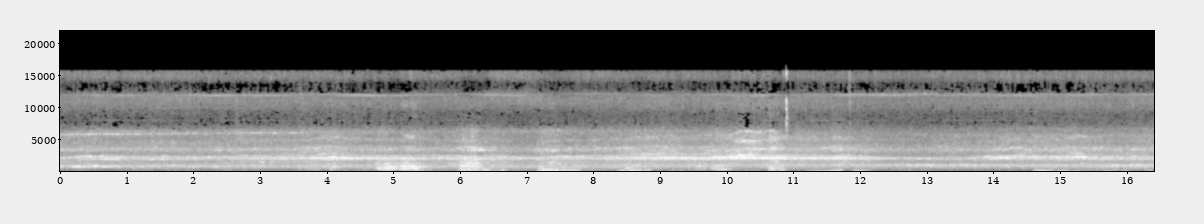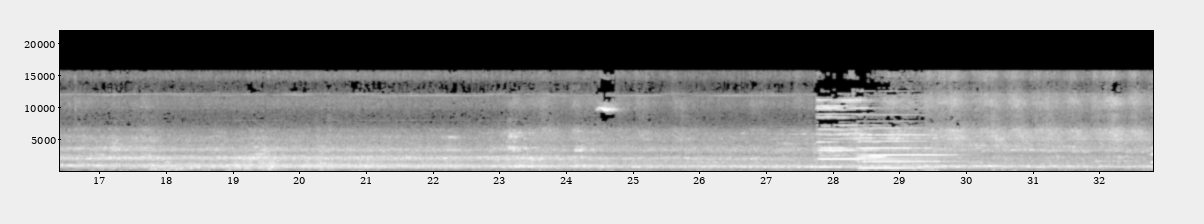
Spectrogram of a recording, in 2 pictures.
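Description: Singapore MRT train running between stations, heard from inside the carriage: a steady rumble with a constant electric hum, and a few louder knocks from the car in the first half. Near the end a short chime of several notes sounds, the cue before the next-station announcement.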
